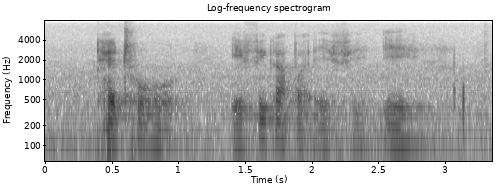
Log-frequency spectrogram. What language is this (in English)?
Southern Sotho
